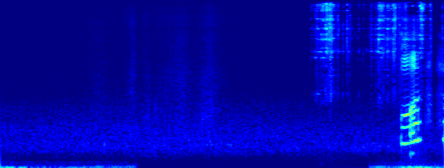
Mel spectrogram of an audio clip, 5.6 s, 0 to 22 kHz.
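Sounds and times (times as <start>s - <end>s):
spare house key jingling as handed over: 3.9s - 5.4s.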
